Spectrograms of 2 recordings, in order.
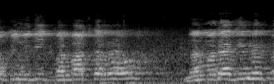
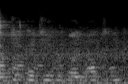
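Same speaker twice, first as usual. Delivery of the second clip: much softer and lower; placating agreement; 4 semitones lower, 14 dB quieter, faster than usual. Acted. Lord gives in to stubborn boatman, softly placating. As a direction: give in quietly, almost under the breath.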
